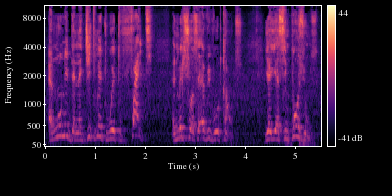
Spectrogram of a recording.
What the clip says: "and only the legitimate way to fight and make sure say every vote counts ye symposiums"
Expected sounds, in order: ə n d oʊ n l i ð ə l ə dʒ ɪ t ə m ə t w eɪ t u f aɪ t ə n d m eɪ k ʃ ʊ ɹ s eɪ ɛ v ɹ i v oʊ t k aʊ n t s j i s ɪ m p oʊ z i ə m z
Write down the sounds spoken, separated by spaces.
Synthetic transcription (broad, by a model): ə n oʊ n i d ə l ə dʒ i t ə m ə t w eɪ t u f aɪ t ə n m eɪ k ʃ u s eɪ ɛ v ɹ i v oʊ t k aʊ n t s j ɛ s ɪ m p oʊ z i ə m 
